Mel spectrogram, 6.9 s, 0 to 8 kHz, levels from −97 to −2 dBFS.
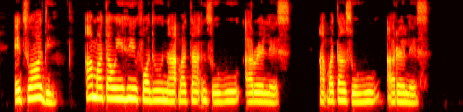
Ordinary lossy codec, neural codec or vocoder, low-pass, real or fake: none; none; none; real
